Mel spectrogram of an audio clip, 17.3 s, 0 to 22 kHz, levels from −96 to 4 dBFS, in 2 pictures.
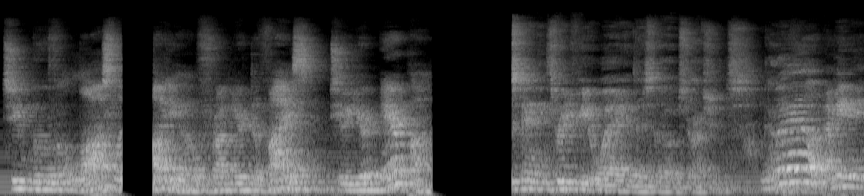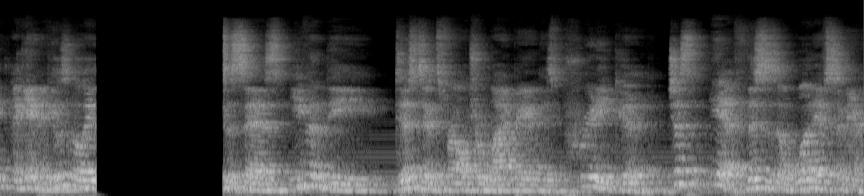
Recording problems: room echo; strong; dies away in 0.8 s
off-mic speech; far
electrical hum; faint; throughout; 50 Hz, 25 dB below the speech
audio cutting out; at 1 s, at 4.5 s for 1 s and at 9.5 s for 1.5 s
abrupt cut into speech; at the end

